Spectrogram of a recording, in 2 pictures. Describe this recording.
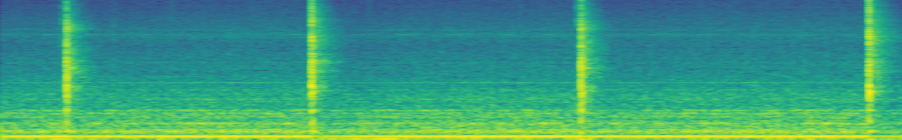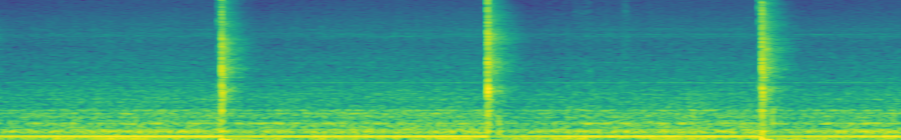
turning a light switch on and off
switch, off, light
